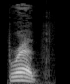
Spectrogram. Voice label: "breadth", spelling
